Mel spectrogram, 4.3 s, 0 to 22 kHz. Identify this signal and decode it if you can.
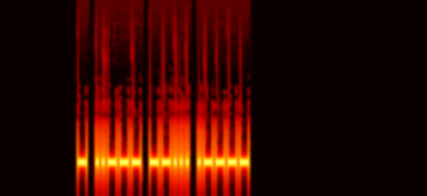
Morse code, heard as a keyed tone, about 40 wpm, 700 Hz. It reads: T271
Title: Numbers - Contest Style - 4-Digit 40wpm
